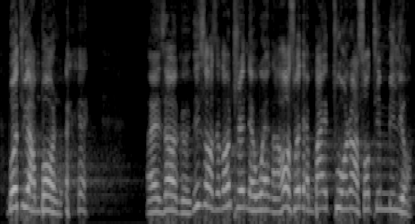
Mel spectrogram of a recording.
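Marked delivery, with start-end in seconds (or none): none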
